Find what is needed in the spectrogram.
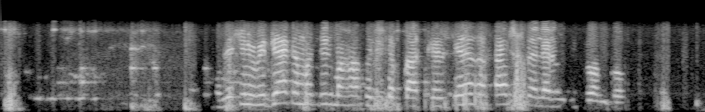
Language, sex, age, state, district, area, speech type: Maithili, male, 18-30, Bihar, Supaul, rural, conversation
